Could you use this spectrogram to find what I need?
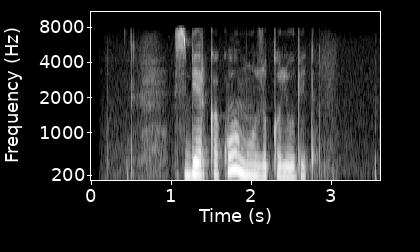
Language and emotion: Russian, neutral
